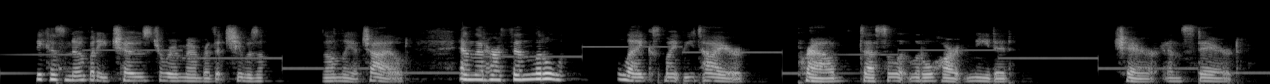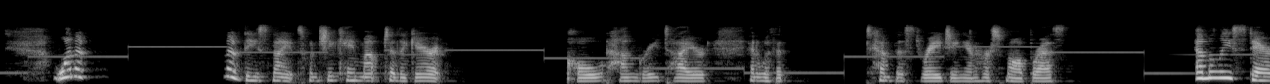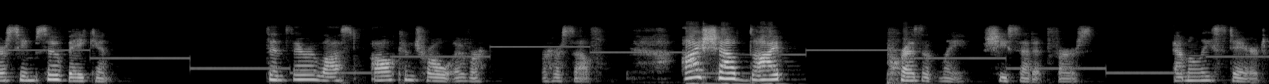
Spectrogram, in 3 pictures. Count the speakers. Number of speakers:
1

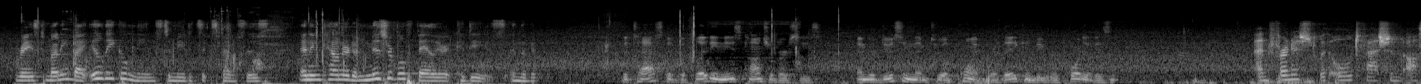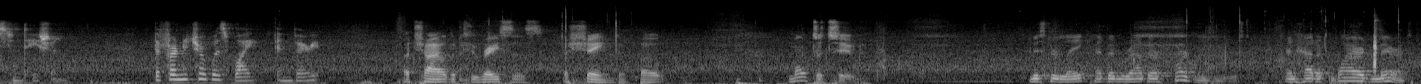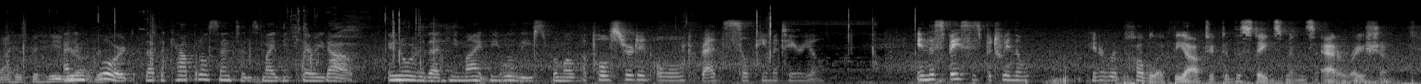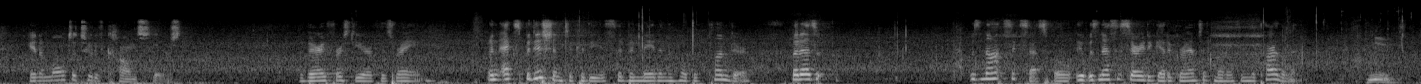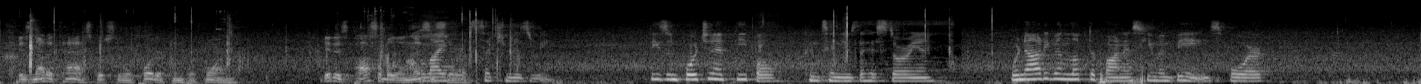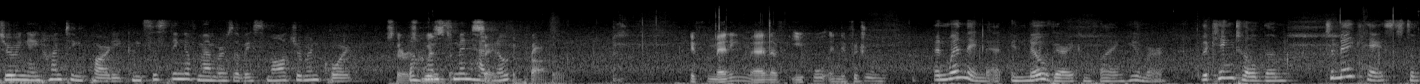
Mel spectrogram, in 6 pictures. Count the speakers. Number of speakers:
6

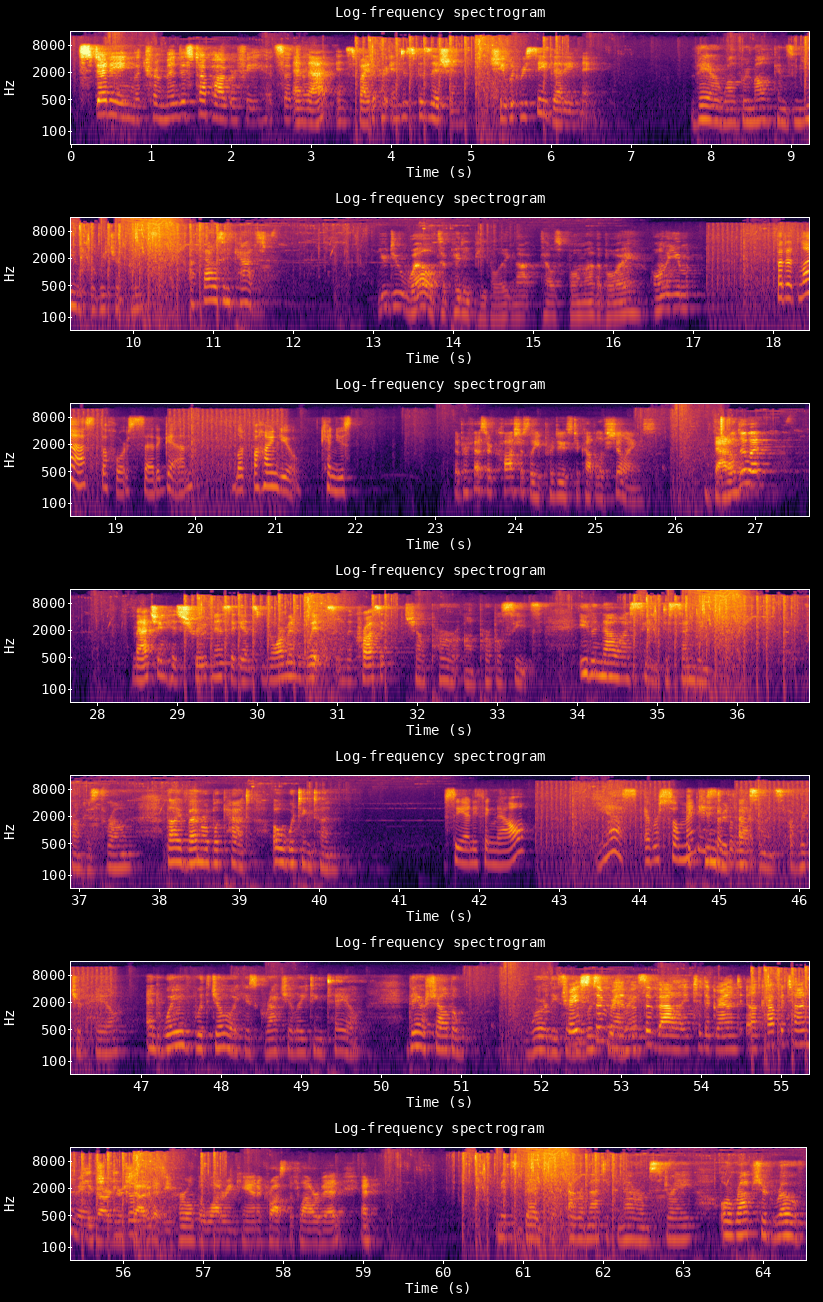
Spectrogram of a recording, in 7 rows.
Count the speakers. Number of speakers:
6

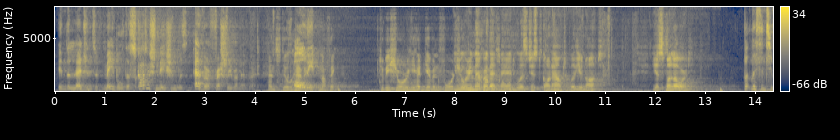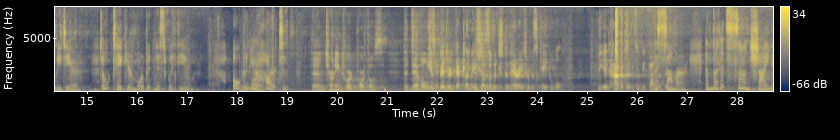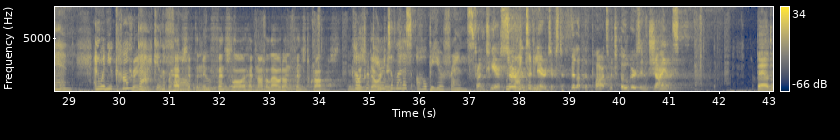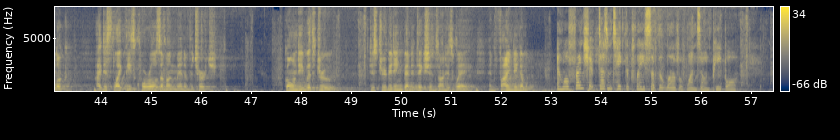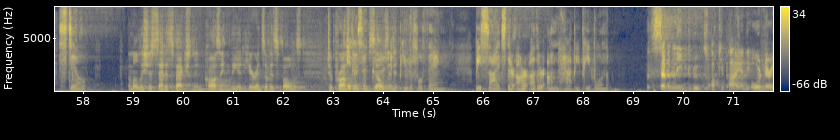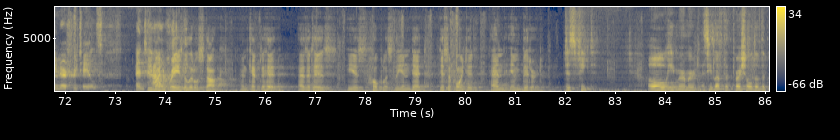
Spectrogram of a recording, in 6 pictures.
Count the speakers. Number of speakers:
4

